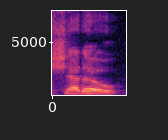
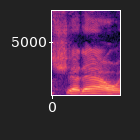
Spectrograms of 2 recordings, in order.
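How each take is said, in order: First: The last syllable ends in a long O. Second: The last syllable does not end in long O. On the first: The speaker calls it right. "the O W makes the long sound" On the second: The speaker calls it wrong. "Not shadow"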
